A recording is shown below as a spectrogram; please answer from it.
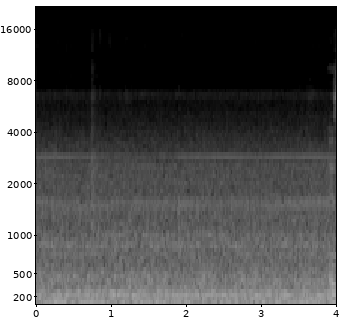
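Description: A steady low hum under an even hiss, with no distinct events.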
